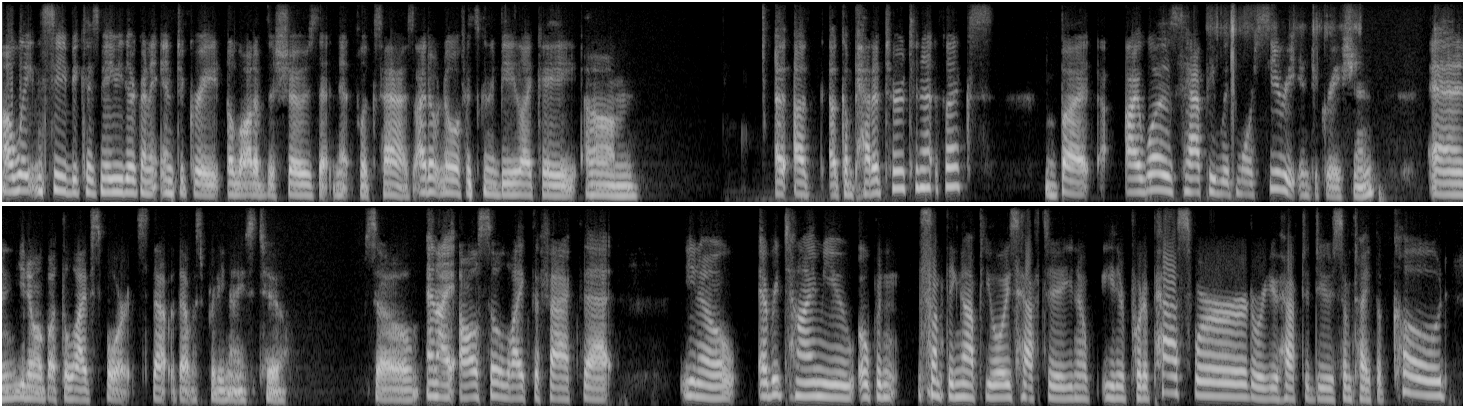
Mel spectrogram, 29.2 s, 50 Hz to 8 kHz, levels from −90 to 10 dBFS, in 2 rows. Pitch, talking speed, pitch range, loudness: 190 Hz, 185 wpm, 170-210 Hz, -19 LUFS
